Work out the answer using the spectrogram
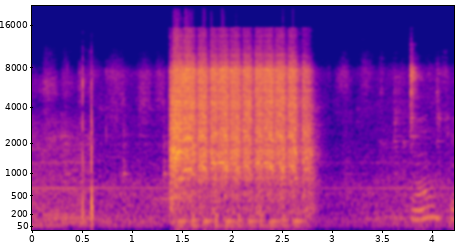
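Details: Yamaha R6 with a hard-start issue: about a second and a half of fast, rasping starter cranking with regular pulses, then it cuts off without the engine catching.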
